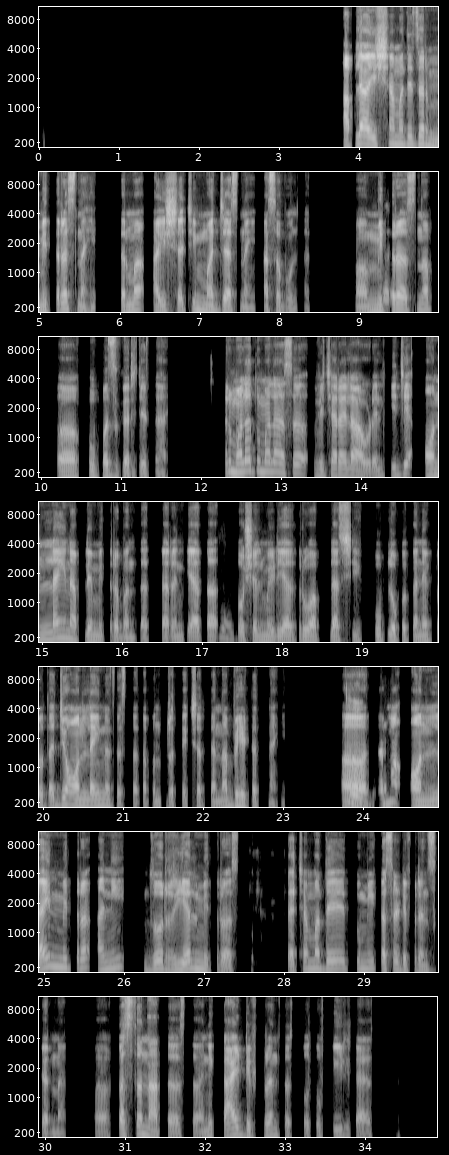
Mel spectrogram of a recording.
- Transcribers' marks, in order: other background noise; tapping; in English: "थ्रू"; in English: "कनेक्ट"
- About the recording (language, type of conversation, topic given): Marathi, podcast, ऑनलाइन मित्र आणि प्रत्यक्ष भेटलेल्या मित्रांमधील नातं कसं वेगळं असतं?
